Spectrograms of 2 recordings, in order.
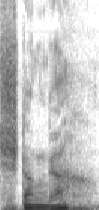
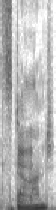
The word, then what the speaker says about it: Stange: So, it is a uh, tray that holds uh, Stange, which actually, if you're German, would be pronounced Stunga, but um, I'm not German, so I pronounce it staunch.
